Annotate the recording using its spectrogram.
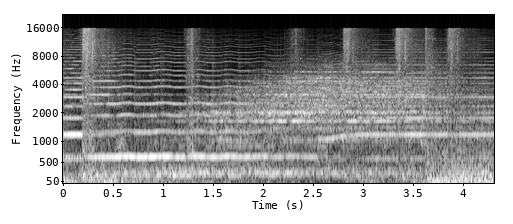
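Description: Background score music: long held notes over a regular pulse of strikes, about two a second.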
